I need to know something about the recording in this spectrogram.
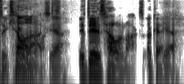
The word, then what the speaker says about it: Helinox: I have never figured out how to pronounce the company name. Helinox, or is it Helinox? Yeah. It is Helinox.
